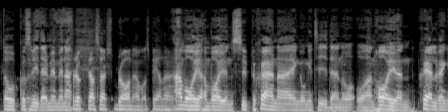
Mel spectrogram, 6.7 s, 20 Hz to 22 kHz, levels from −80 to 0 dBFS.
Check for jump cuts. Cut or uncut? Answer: uncut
